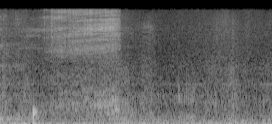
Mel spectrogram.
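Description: Marker pen scratching on a whiteboard: a short stroke of writing lasting about half a second, starting about a third of a second in.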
